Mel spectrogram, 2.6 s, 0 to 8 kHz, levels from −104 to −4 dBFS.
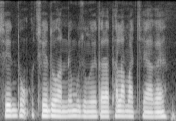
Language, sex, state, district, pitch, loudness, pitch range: Chakma, male, Tripura, Dhalai, 125 Hz, -15 LUFS, 120-130 Hz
